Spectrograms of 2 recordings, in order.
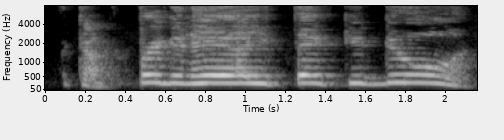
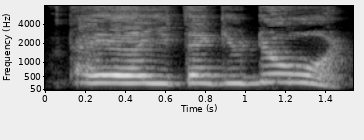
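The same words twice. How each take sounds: First: Loud high mock yell; angry boyfriend yelling; retold yell. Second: Loud, high angry shout; furious ex shouting down the hallway; retold yell. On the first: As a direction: shout it like an angry ex. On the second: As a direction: bellow it at the guy with his girl. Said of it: "he didn't say friggin'".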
